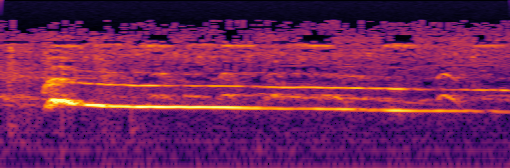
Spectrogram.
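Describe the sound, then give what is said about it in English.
A single long wolf-call howl, given in answer by a Cheyenne chief, rises briefly, then holds a steady, slowly falling tone for several seconds, carrying clearly over faint background noise with no one talking. “He heard you and answered.”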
